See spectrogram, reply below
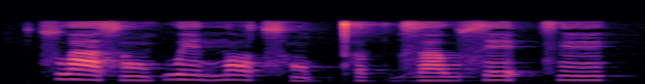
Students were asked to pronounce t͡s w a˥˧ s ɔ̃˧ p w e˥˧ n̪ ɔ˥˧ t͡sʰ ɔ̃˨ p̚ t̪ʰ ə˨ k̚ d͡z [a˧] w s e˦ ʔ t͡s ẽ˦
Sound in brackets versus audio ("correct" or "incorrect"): correct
